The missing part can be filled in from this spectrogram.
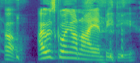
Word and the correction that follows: IMDb: IMDB? – Yes, I literally say it wrong every single time I say it.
